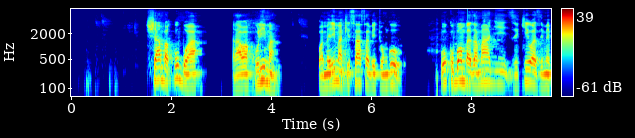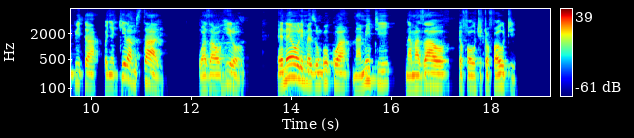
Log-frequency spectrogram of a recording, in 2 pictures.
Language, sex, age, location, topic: Swahili, male, 36-49, Dar es Salaam, agriculture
